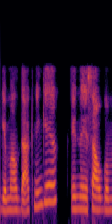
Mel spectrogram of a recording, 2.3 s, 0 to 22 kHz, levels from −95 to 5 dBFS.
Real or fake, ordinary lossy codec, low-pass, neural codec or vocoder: fake; Opus, 32 kbps; 7.2 kHz; codec, 16 kHz in and 24 kHz out, 1 kbps, XY-Tokenizer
